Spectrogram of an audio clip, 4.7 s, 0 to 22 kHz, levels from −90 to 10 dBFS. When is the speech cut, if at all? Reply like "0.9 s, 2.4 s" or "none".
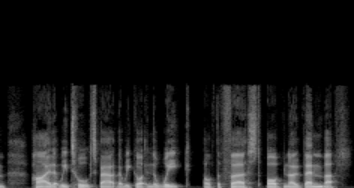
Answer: none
